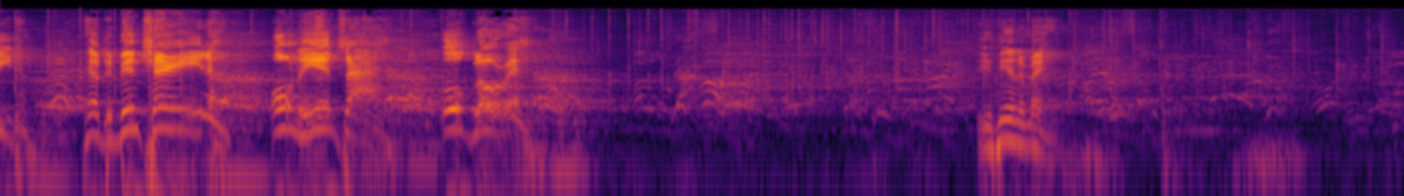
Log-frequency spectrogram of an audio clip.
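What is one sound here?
A man shouts with animation through a microphone in a large echoing hall.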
